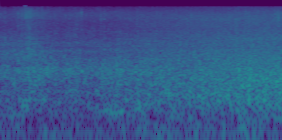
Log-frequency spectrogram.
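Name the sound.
ocean waves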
